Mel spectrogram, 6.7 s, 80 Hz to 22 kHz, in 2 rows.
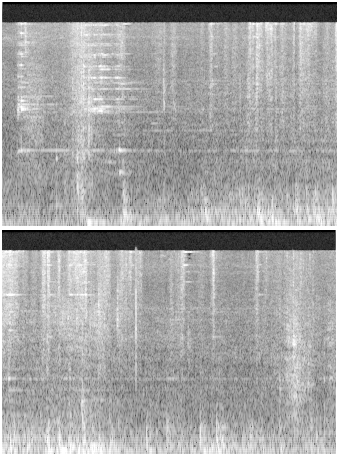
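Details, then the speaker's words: Bad Boy Maverick 60 zero-turn mower deck spindle, belt removed, spun by hand: dry, gritty rattle with uneven clicks as it turns; worn spindle bearing, needs replacing. "pretty obvious um this one's making a lot of noise and it definitely needs to be replaced"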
